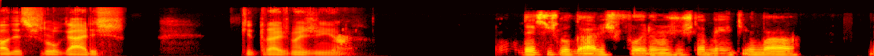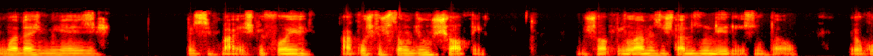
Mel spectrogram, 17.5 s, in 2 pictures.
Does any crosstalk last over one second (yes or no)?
no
